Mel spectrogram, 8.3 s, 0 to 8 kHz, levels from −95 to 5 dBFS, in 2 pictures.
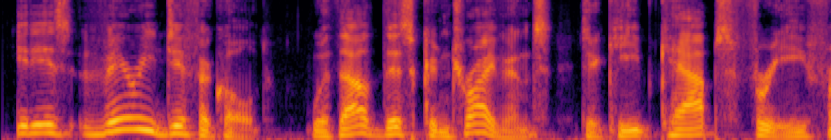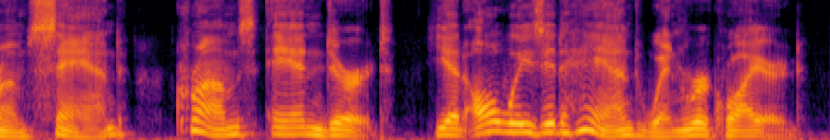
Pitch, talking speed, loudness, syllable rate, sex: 130 Hz, 160 wpm, -17 LUFS, 4.3 syllables/s, male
